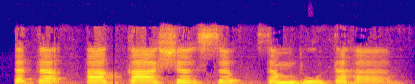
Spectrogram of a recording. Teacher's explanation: This visarga we are converting into a half sa sound.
